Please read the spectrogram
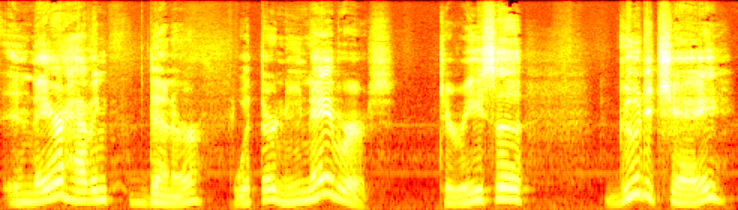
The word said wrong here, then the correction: Giudice: I think I pronounced that right, Giudice, pardon me, and her entire family.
